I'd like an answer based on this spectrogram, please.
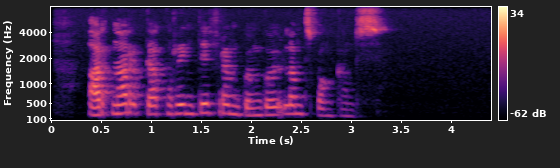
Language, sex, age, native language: Icelandic, female, 50-59, Icelandic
